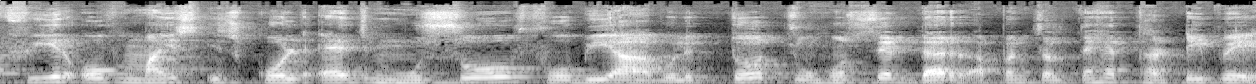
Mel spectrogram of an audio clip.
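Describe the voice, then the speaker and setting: A man's voice: a little high, darkish tone. A man teaching exam-prep vocabulary who keeps asking his own questions, answering them and spelling words out letter by letter. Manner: asks and answers his own questions, repeating each word. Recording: roomy echo with faint background noise.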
